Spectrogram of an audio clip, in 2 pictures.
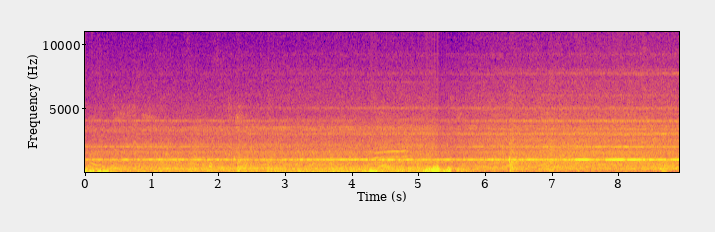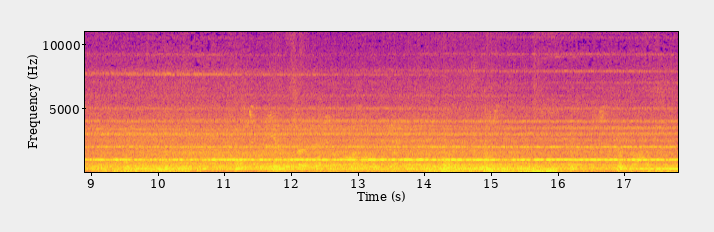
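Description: Island Line Class 484 electric train pulling into the platform, growing louder as it draws alongside, with a steady high whine throughout and low rumbling knocks in the first few seconds.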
